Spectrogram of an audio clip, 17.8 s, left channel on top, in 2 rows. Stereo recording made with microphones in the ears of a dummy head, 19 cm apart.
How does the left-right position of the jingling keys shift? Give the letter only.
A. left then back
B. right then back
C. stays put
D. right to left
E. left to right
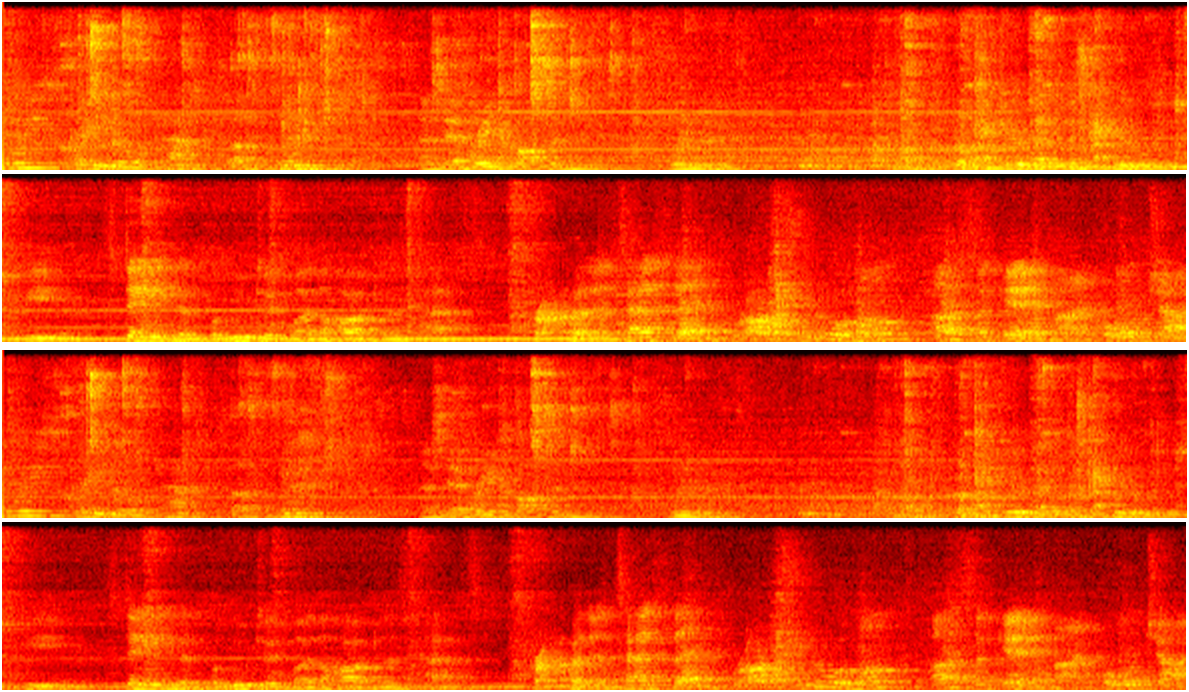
A.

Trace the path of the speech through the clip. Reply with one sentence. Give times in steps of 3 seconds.
In this clip you hear the speech on the left from 0 s, in the centre from 9 s and on the right from 12 s.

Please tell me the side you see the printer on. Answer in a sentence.
You can hear the printer on the left.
